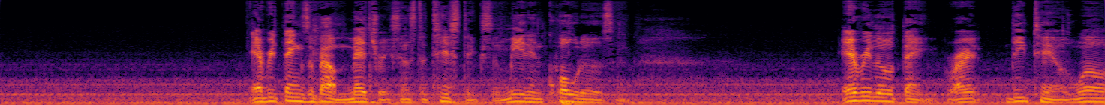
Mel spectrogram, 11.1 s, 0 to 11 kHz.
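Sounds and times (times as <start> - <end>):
car cabin hum: 0.0 - 11.0
faint steady tone: 0.0 - 11.0.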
